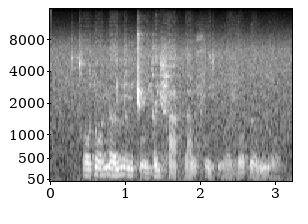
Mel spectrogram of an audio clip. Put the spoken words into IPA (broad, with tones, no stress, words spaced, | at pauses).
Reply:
t̪ʰo˧˥ɗo˧˥ nəː˧˥ɲə˧ŋcu˨˩˨ jə˧jfaː˨˩k̚ la˧˥wfu˨˩jɗu˨˩ə̯ vo˧ɓə˨˩˦w ɲo˨˩˦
